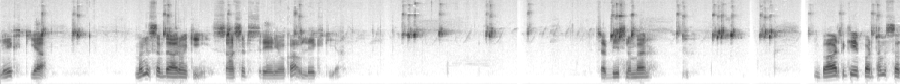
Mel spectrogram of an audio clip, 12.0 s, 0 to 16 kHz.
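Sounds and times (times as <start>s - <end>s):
small bird chirping: 0.1s - 2.5s, 3.1s - 12.0s.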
